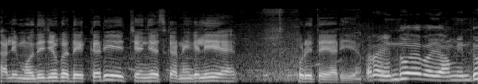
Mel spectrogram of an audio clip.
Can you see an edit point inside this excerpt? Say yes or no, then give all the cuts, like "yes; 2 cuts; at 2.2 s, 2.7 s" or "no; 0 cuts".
yes; 1 cut; at 3.6 s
